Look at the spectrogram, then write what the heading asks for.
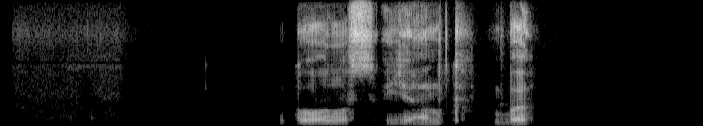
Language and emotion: Russian, neutral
